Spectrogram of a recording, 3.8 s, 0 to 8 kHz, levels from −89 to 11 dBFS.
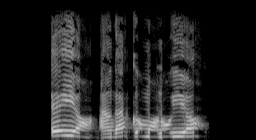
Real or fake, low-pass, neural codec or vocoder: real; 7.2 kHz; none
